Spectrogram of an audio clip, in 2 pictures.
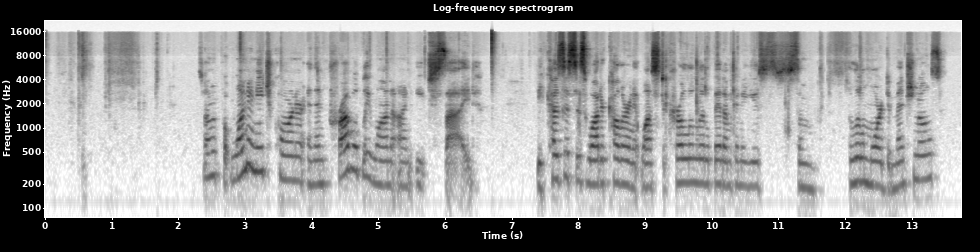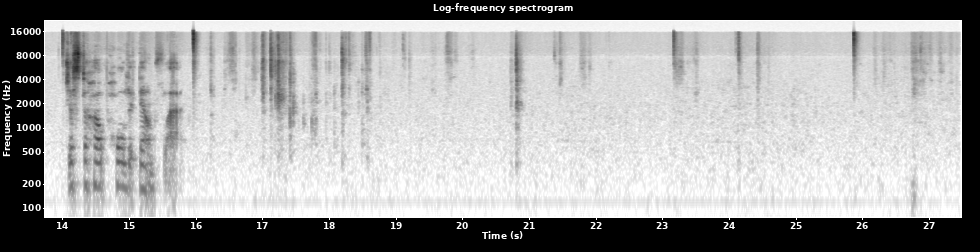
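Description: Card stock rustles and taps against a table as it is handled.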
